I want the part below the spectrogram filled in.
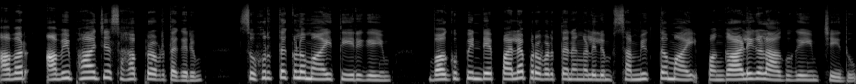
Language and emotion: Malayalam, neutral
